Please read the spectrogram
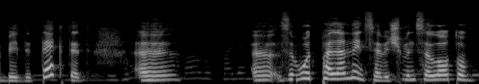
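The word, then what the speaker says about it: паляниця: After a number of Russians pronounce the word polunitsa, which means strawberry, instead of palanitsa, which means bread.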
